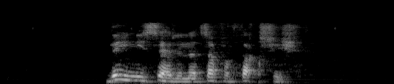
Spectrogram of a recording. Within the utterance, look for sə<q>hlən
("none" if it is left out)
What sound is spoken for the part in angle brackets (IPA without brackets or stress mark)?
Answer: none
